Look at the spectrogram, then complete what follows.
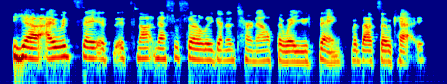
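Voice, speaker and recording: Speaking with hardly any pauses at a moderate pace, a woman uses a plain, everyday voice in a medium pitch with fairly even intonation. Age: 60s. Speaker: beauty brand founder. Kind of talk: podcast interview. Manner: casual, filler-heavy.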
